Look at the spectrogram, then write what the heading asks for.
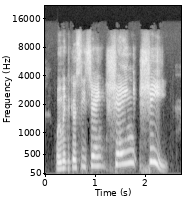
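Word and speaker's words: Shang-Chi: went to go see shang shi it's it it looks like shang chi but that's how the correct pronunciation is so we went to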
